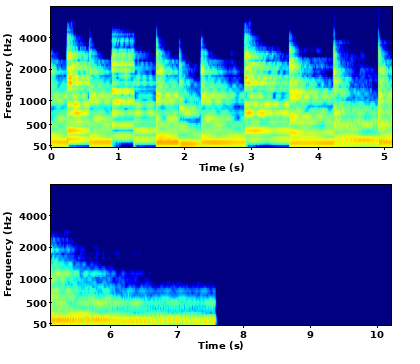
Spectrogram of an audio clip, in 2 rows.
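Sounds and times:
raw guitar playing: 0:00.0 - 0:07.6.

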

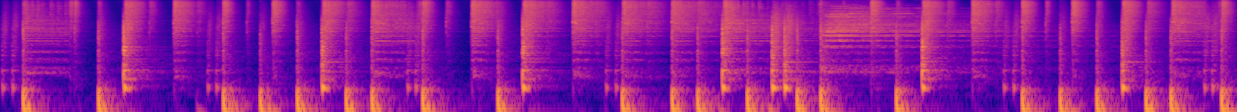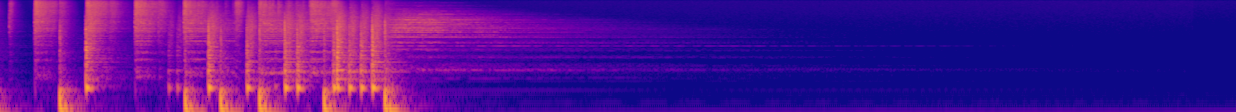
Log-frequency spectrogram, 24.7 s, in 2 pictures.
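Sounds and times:
drums with glue compression: 0:00.0 - 0:16.6.

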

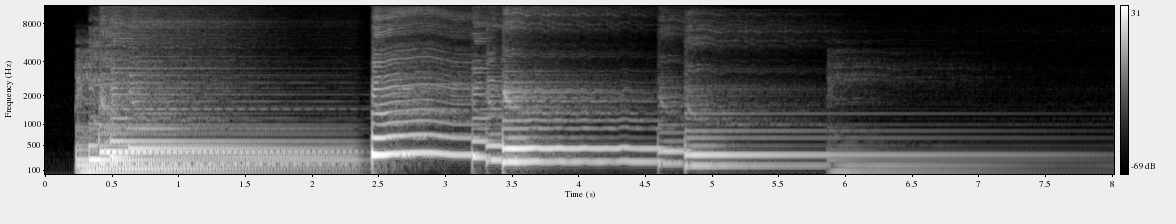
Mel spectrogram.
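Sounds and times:
synth strings: 0:00.2 - 0:05.2.

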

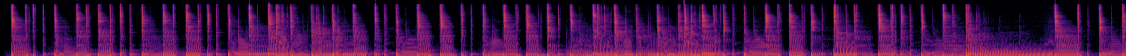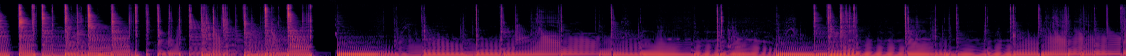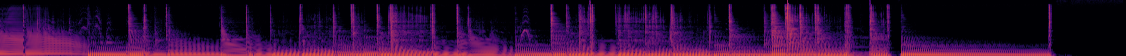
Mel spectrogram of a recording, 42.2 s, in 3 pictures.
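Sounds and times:
Godin fretless bass guitar: 0:00.0 - 0:41.4.

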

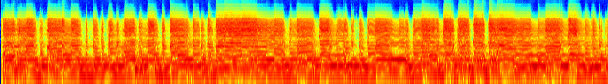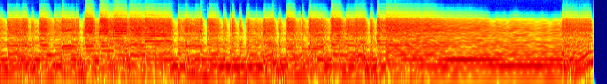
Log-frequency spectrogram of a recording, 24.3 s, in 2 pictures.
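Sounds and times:
electric guitar bridge pickup overdrive: 0:00.0 - 0:24.0.

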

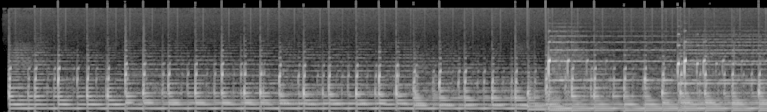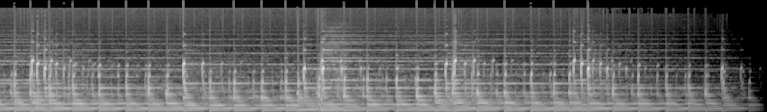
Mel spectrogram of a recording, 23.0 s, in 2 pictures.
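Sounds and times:
Korg Trident synth bass: 0:00.2 - 0:23.0.

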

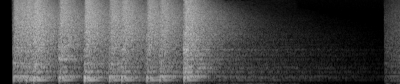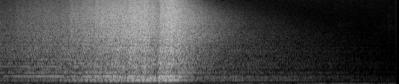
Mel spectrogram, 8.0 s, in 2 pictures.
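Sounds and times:
snare field drum: 0:00.2 - 0:03.0, 0:03.9 - 0:07.3.

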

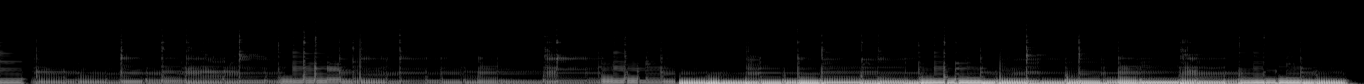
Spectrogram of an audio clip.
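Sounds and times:
Ampeg 4001 amplifier tone with low cut and low boost: 0:06.8 - 0:13.5.

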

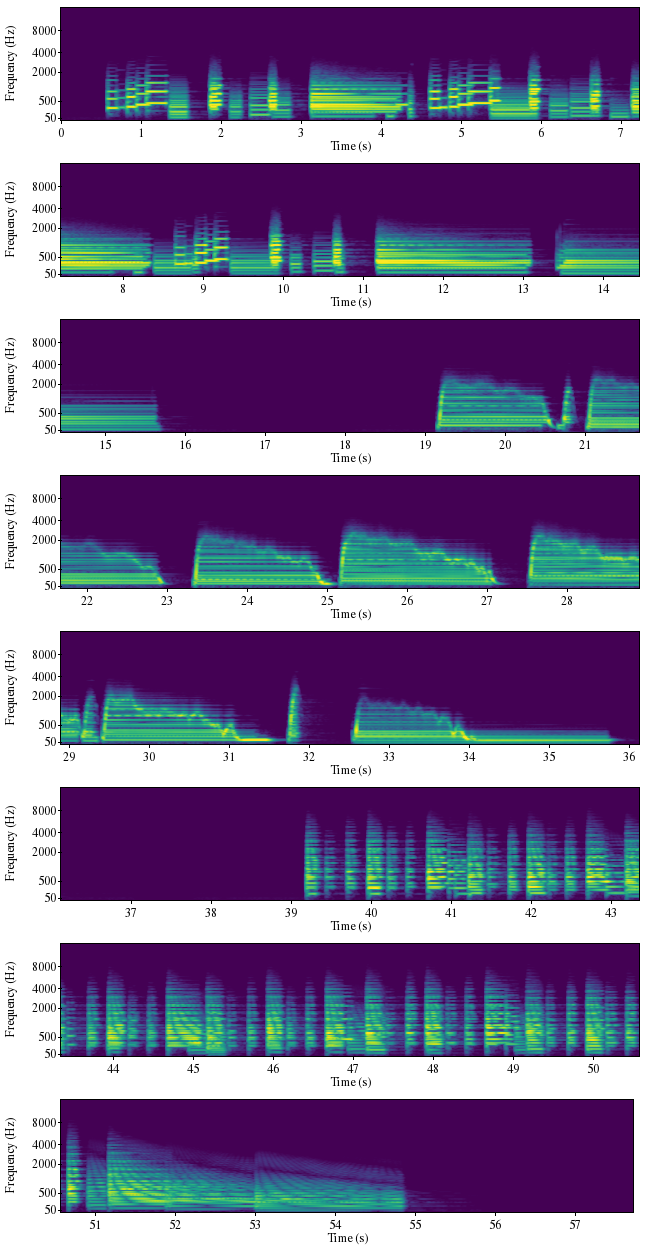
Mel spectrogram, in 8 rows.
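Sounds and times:
electric piano: 0:00.6 - 0:15.7, 0:19.2 - 0:31.2, 0:32.6 - 0:34.0, 0:39.2 - 0:54.9.

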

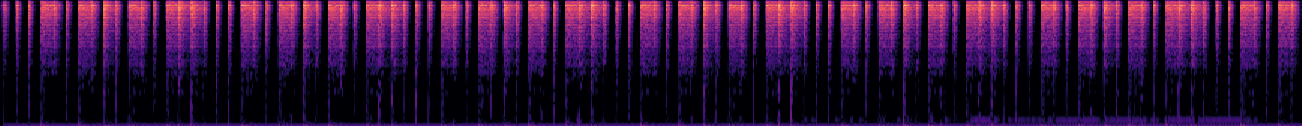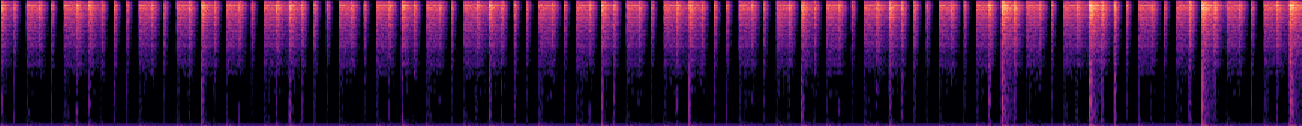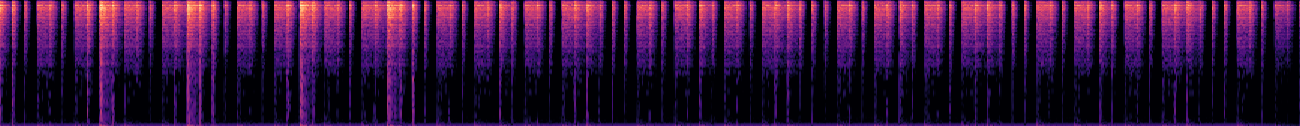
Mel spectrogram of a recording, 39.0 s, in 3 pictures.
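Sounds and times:
Roland TR-06 Boutique TR-606 closed hi-hat with distortion: 0:00.0 - 0:39.0.

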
